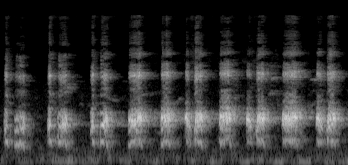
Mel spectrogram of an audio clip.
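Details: Hybrid fighting chukar partridge, kept in captivity, calling a rapid run of harsh, clucking chuk notes about three per second. The notes are steady and rhythmic, with a few soft low knocks in the background.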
